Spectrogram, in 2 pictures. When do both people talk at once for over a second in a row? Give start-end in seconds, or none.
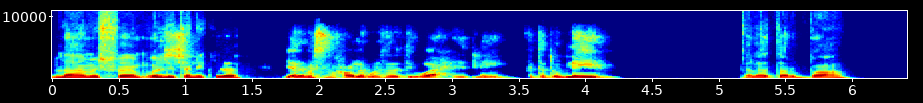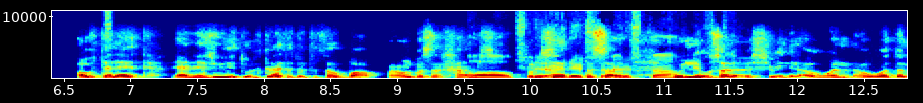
9.5-11.6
